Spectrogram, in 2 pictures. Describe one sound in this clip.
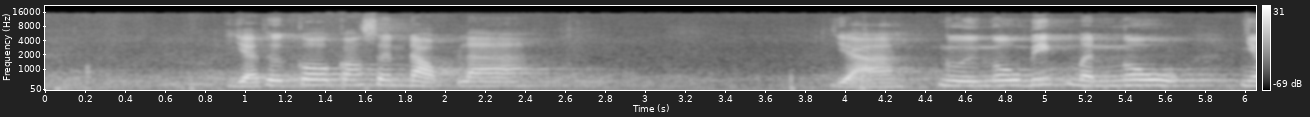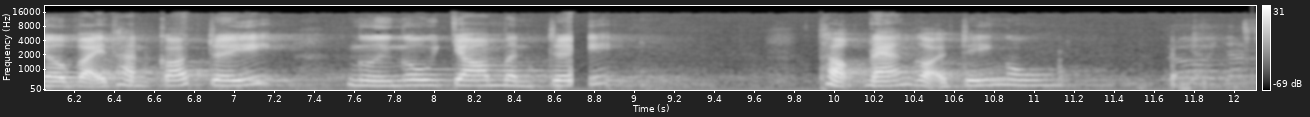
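A woman speaks into a microphone over a loudspeaker in a large echoing hall.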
